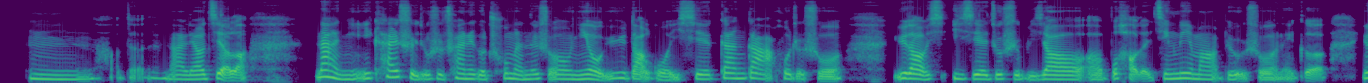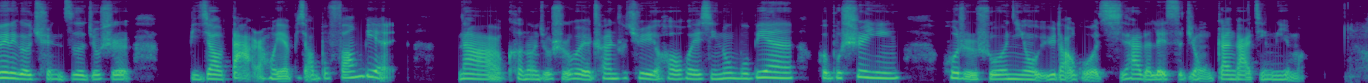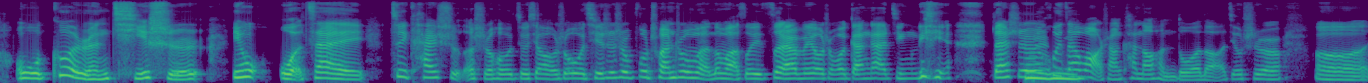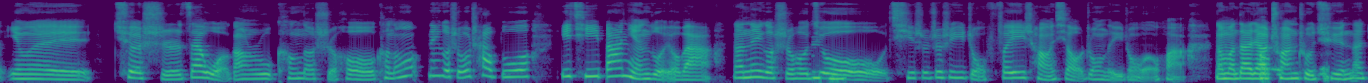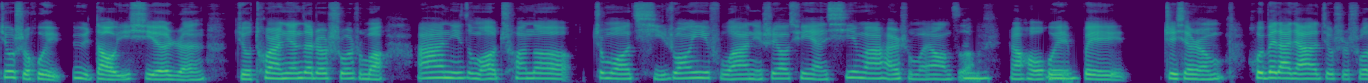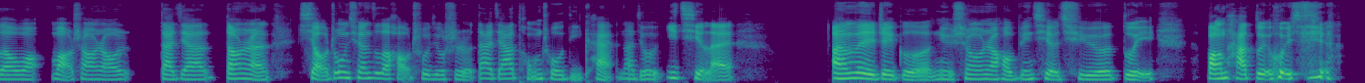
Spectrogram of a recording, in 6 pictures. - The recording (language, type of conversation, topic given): Chinese, podcast, 你是怎么开始这个爱好的？
- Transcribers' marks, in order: laughing while speaking: "就像我说，我其实是不穿 … 什么尴尬经历"; laugh; laughing while speaking: "帮她怼回去"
